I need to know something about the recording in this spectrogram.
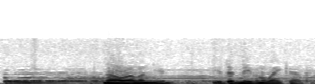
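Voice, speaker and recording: A frightened young husband recounting a night of horror in an old radio play. His voice sits very low and tight with dread, catching on repeated words. The broadcast sounds dull and old, with loud music underneath. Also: huge pitch swings, slow, vocal fry, heavily acted. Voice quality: deep, tense voice with nervous stammers. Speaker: narrator and lead character. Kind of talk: 1940s radio drama acting.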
